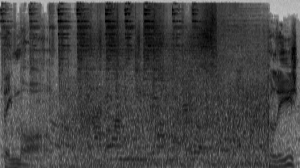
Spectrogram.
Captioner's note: gunman speaking foreign language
